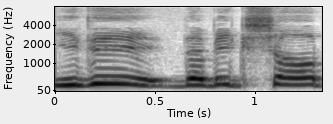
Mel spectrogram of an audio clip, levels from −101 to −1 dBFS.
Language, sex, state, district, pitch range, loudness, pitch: Tamil, male, Tamil Nadu, Nilgiris, 225-250 Hz, -14 LUFS, 235 Hz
